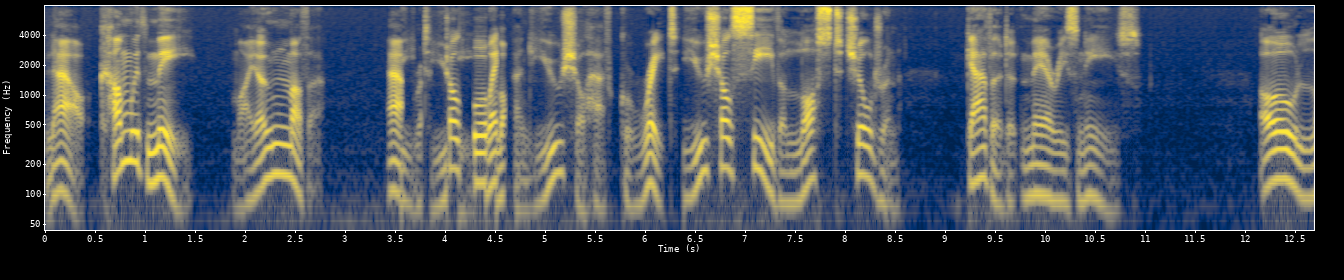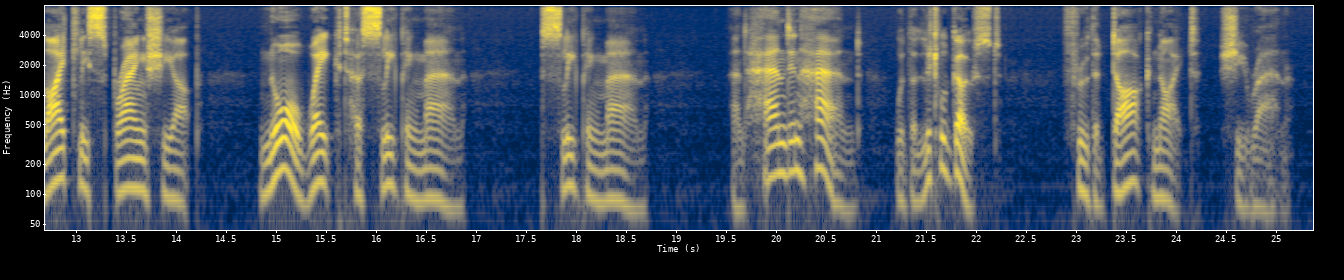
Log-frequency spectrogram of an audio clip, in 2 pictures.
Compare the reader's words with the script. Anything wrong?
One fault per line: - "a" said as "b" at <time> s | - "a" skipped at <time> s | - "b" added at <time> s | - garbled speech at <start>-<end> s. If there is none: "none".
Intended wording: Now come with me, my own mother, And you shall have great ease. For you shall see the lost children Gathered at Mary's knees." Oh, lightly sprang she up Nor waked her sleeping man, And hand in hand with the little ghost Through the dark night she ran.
- garbled speech at 3.5-4.6 s
- "ease For" skipped at 6.4 s
- "sleeping man" added at 17.7 s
